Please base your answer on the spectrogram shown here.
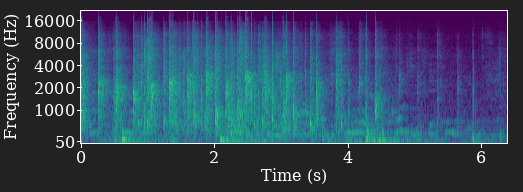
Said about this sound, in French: C'est une bonne réponse. Applaudissez-le.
